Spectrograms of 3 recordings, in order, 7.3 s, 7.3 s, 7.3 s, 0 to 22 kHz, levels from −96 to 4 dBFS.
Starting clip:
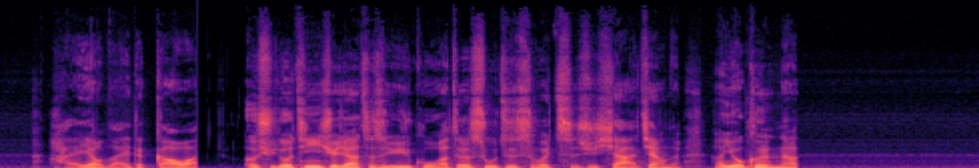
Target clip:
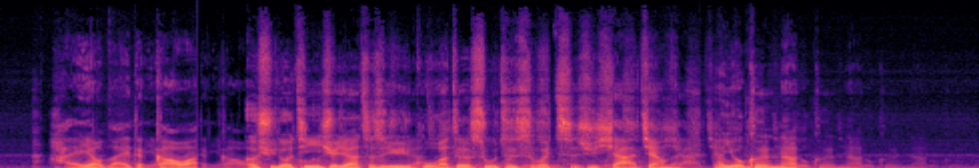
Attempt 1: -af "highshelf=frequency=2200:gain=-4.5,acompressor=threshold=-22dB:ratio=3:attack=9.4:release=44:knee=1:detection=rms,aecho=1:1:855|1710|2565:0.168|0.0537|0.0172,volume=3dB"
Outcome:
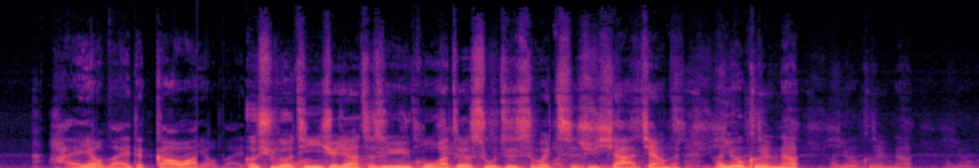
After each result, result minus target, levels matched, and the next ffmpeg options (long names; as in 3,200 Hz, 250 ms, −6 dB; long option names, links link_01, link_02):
echo 369 ms late; 4,000 Hz band −3.0 dB
-af "highshelf=frequency=2200:gain=-4.5,acompressor=threshold=-22dB:ratio=3:attack=9.4:release=44:knee=1:detection=rms,aecho=1:1:486|972|1458:0.168|0.0537|0.0172,volume=3dB"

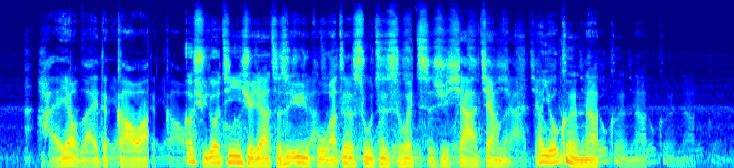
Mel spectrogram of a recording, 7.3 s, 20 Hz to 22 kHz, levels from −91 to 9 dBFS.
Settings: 4,000 Hz band −3.0 dB
-af "acompressor=threshold=-22dB:ratio=3:attack=9.4:release=44:knee=1:detection=rms,aecho=1:1:486|972|1458:0.168|0.0537|0.0172,volume=3dB"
